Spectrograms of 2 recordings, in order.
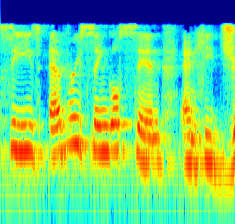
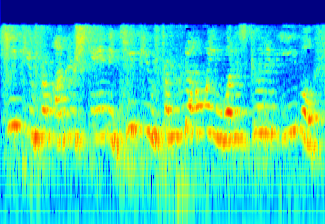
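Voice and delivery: higher, hushed coaxing serpent voice, softer; tempting Satan whisper; 10 semitones higher, 5 dB quieter than usual. Acted. Satan whispering to Eve in a skit, hushed and coaxing. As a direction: lean in and tempt her quietly. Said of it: "I'm whispering in Eve's ear".

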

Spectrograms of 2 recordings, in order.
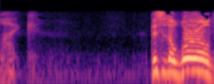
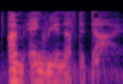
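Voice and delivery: breathy whisper of bitter last words; 8 semitones lower, 16 dB quieter than usual. Acted. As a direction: let it fade out as a whisper. Sad last words of Jonah.

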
